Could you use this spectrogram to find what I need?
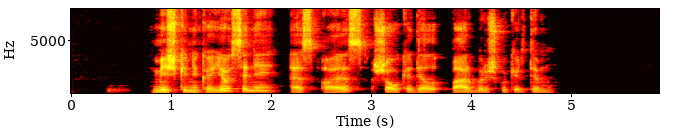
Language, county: Lithuanian, Vilnius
